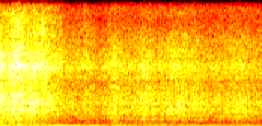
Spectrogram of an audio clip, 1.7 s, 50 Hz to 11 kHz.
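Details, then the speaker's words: Mercedes 600SL V12 after E-gas throttle control module tested OK before throttle body rebuild; revving gives a deep, steady roar holding firm under throttle with no misses, knocks or stumbles. "that looks very good to me"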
